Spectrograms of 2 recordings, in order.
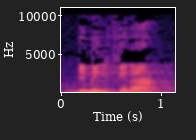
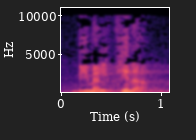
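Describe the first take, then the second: First: The m is followed by an i vowel. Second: The m is followed by an a vowel. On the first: By owning the thing. "وأما الكسر فهو بمعنى ملك الشيء" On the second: By our own power and capacity. "بفتح الميم"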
